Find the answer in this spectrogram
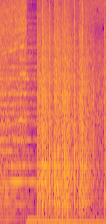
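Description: Fireworks sound effect over background music: a deep boom about half a second in, followed by crackling.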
